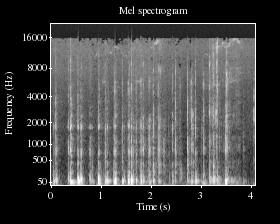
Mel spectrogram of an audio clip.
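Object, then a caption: Cardboard tissue box. An orange Kleenex cardboard tissue box, medium-sized and hollow, is held in both hands and tapped with the fingertips on its flat faces and side. It gives a rapid, uneven run of soft, deep, hollow thuds with almost no brightness. Each tap dies away almost at once.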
